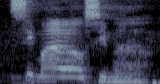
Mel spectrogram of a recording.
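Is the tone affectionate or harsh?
affectionate. The names are said in a tender, loving tone.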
